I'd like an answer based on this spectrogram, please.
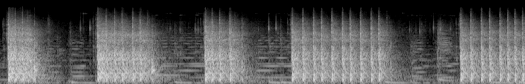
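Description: Uzi submachine gun firing five short full-auto bursts, about ten shots a second, with background music underneath.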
